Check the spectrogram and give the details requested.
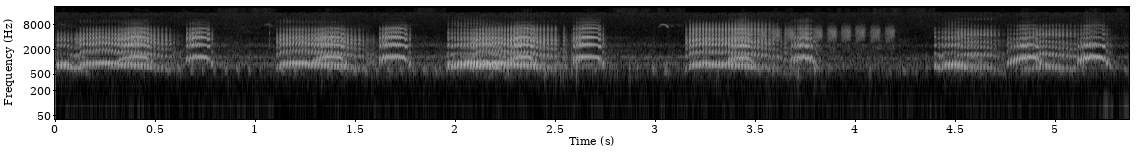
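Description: Crane giving loud, trumpeting calls that rise and fall, in bursts of two or three notes about half a second apart, over a faint outdoor hiss.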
